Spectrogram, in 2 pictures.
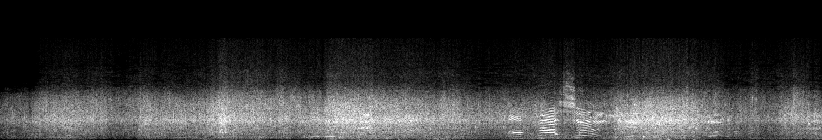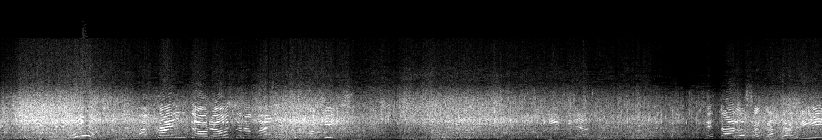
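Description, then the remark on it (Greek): Sea waves wash steadily onto a pebble shore in a continuous rushing surf, with faint, indistinct voices of children and parents drifting in the background and some wind buffeting. “Είμαστε τώρα στη θάλασσα.”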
